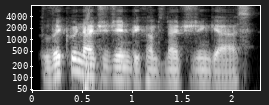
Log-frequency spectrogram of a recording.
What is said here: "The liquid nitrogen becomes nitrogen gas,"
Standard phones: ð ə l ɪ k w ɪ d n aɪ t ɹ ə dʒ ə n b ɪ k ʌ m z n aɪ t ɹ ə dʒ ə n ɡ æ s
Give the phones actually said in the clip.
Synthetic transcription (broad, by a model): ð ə l ɪ k w ɪ d n aɪ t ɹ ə dʒ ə n b ɪ k ʌ m z n aɪ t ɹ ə dʒ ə n ɡ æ s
